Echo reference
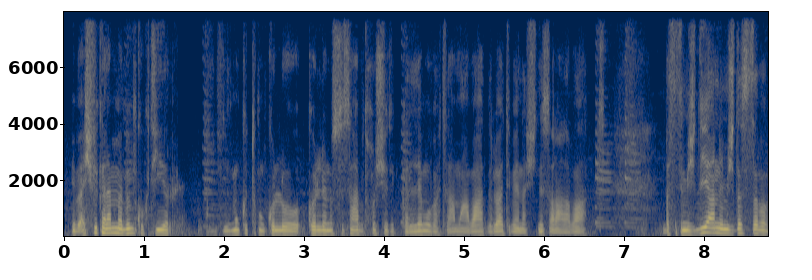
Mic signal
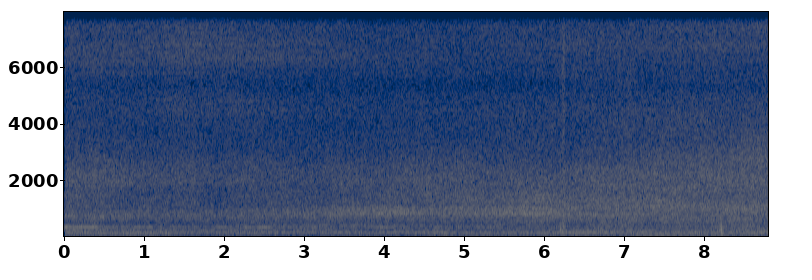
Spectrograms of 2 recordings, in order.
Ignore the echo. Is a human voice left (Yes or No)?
No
